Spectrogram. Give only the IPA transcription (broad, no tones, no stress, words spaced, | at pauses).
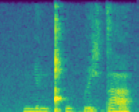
ɲɛŋǃʰuɡ͡bɘç da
